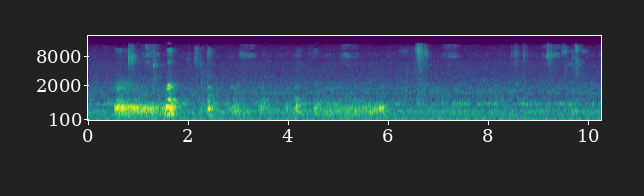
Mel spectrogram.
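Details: Newborn Labrador Retriever litter of six, ten days old, born January 18, 2022: a couple of louder whining whimpers early on, then fainter murmuring cries fading to quiet room hum.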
